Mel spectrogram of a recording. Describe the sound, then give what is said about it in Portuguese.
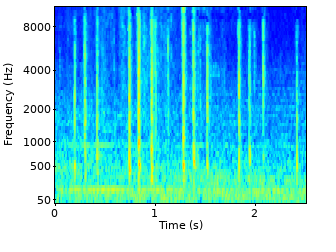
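Hooves of a single large horse galloping with a rider, a quick run of sharp clip-clop beats in an uneven rhythm, steady in loudness over a low background hum. “Escuta um galopar de um cavalo só, ele tá cavalgando.”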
